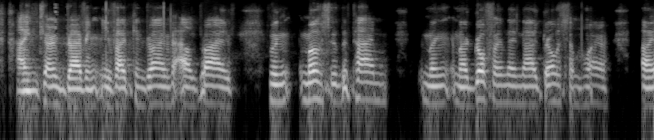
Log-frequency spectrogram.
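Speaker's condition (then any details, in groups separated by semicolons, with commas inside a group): Cerebral palsy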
